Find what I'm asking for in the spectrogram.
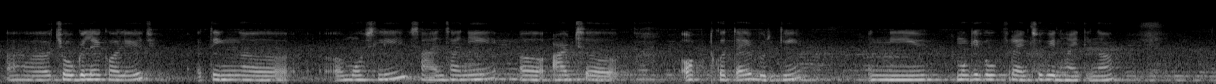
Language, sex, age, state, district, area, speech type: Goan Konkani, female, 18-30, Goa, Sanguem, rural, spontaneous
